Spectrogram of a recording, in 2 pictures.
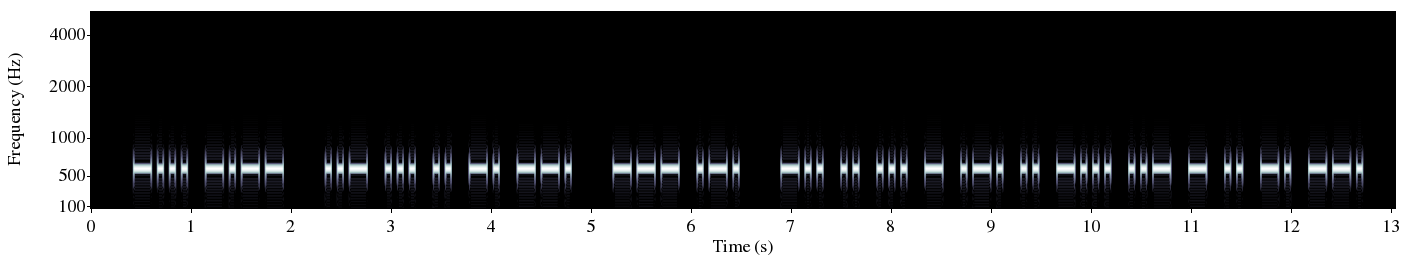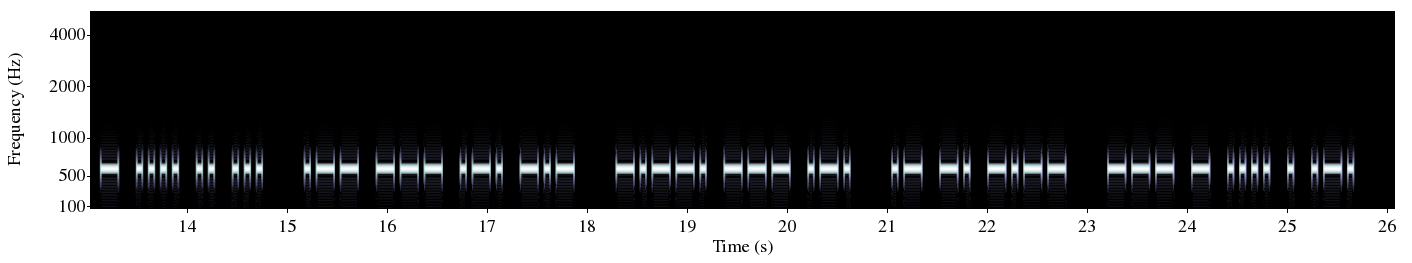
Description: Morse code, heard as a keyed tone, about 20 wpm, 600 Hz. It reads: BY USING OR DISTRIBUTING THIS WORK <KN>OR ANY OTHER
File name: cw-books / winnie-the-pooh / winnie-20wpm-page-0113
